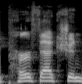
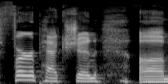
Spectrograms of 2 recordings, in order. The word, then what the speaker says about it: Ferpection: is for PEC ssin I know it's kind of a weird you know name to pronounce cuz you want to say perfection but it's ferp action they have a lot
